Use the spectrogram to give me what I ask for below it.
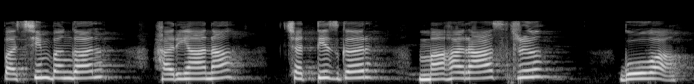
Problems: constant background noise, background conversations at intervals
